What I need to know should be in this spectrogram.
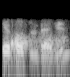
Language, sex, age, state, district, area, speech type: Odia, male, 60+, Odisha, Bhadrak, rural, conversation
